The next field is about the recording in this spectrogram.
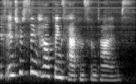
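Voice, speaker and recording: A woman's voice: high-pitched, very animated, quick pace, a bit bright, pitched above the performer's own voice. A woman reading the part of a philosophical fifth-grade boy in a thoughtful, precise manner.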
